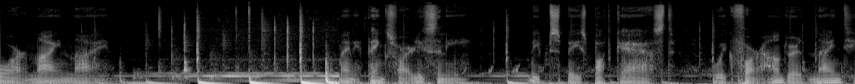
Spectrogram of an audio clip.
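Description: No technical faults can be heard anywhere in the audio.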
